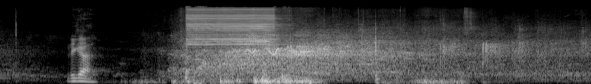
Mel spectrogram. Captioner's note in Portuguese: campainha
